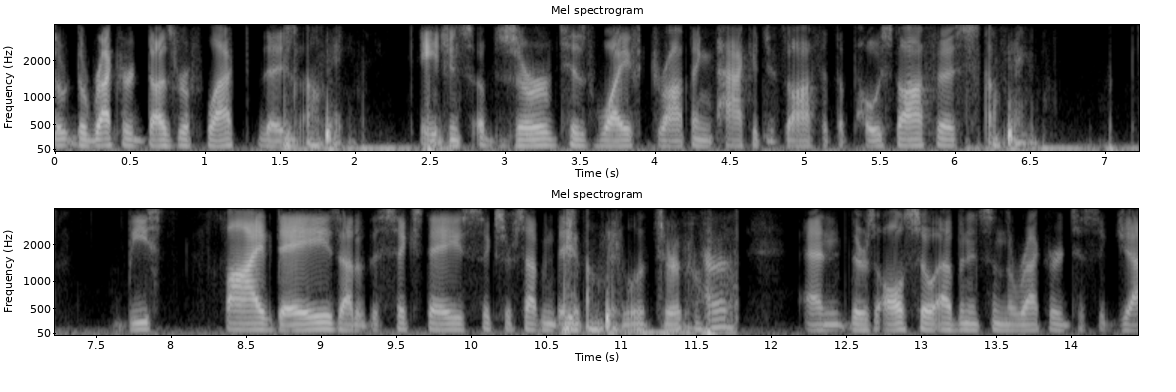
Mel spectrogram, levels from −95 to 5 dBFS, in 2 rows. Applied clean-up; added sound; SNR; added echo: neural diffusion model UNIVERSE++.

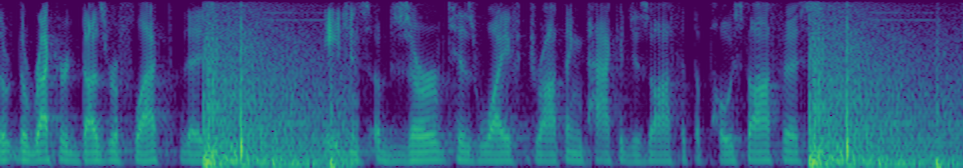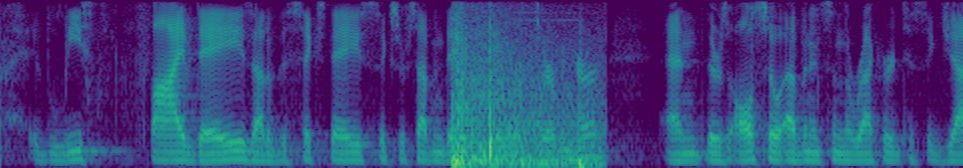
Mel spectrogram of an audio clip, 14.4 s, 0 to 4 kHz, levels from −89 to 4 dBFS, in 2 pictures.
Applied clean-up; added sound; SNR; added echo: none; Fireworks; -2 dB; none.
